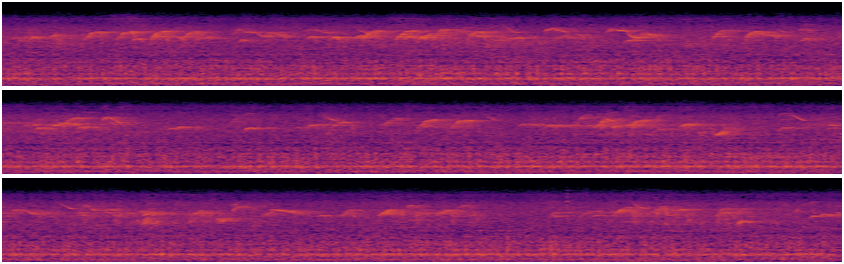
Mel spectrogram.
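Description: Small birds calling with many short, high chirps in quick clusters, over a steady outdoor hiss and a low steady hum.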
